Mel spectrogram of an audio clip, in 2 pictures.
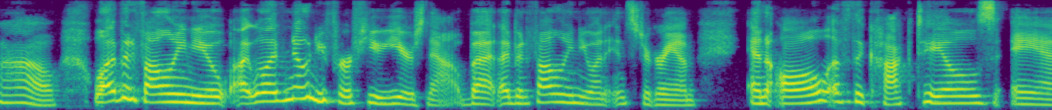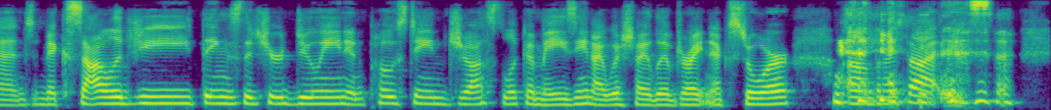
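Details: Adult woman speaking; Normal speech.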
